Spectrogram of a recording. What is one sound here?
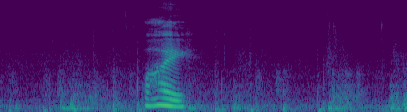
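A young man talks in short bursts close to a microphone.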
